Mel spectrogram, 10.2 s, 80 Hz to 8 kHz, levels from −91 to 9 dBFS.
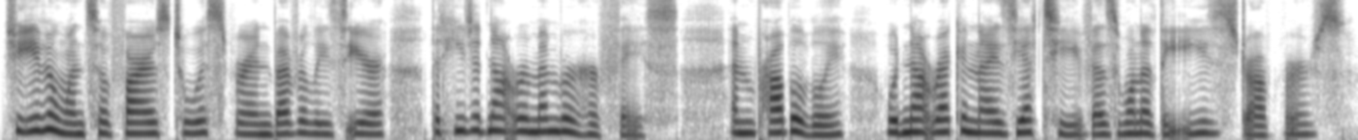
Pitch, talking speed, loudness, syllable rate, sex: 230 Hz, 170 wpm, -18 LUFS, 5.1 syllables/s, female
